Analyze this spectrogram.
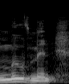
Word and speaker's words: MVMT: This one actually is spelled MVMT, movement, because for some reason these new companies, they can't use vowels.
